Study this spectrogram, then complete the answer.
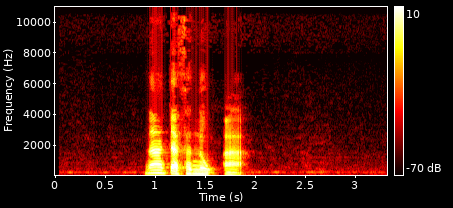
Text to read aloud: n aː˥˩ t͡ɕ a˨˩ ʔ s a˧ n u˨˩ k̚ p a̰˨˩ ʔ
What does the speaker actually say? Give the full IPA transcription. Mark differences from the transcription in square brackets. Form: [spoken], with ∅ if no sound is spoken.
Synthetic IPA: n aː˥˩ t͡ɕ a˨˩ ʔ s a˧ n u˨˩ k̚ [ʔ] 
